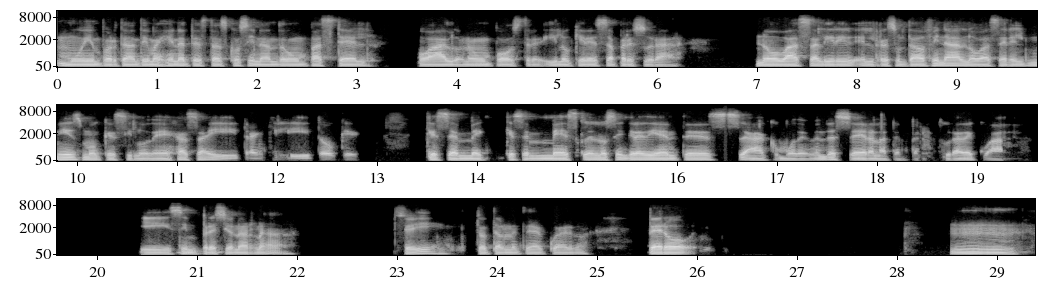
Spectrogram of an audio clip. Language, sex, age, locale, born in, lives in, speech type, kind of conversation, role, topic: Spanish, male, 40-44, es-MX, United States, United States, conversation, unstructured, none, ¿Qué valoras más en una relación amorosa?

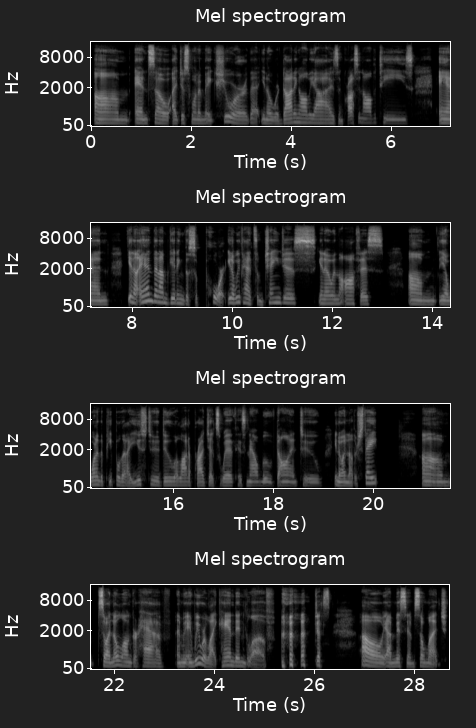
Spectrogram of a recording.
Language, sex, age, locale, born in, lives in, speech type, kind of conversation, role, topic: English, female, 55-59, en-US, United States, United States, conversation, advice, user, How can I manage feeling overwhelmed by work deadlines and responsibilities?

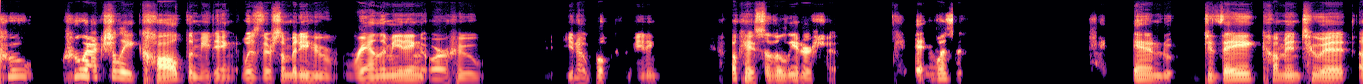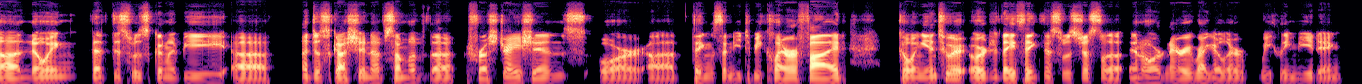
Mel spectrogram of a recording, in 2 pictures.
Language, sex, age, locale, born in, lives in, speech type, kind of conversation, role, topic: English, male, 60-64, en-US, United States, United States, conversation, advice, advisor, How do I recover gracefully after saying something awkward in a meeting?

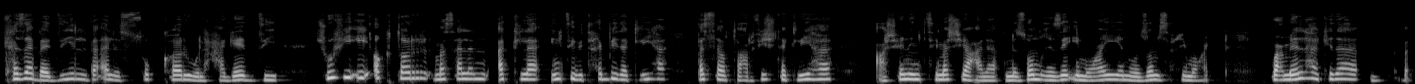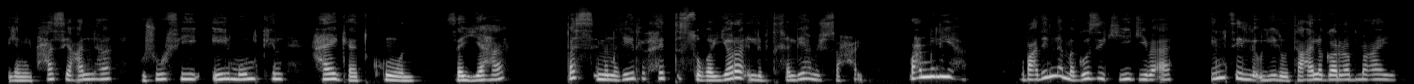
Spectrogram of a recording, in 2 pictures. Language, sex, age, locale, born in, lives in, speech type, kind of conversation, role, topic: Arabic, female, 18-19, ar-EG, Egypt, Greece, conversation, advice, advisor, إزاي رجعت لعاداتك القديمة بعد كام أسبوع من الالتزام بروتين صحي؟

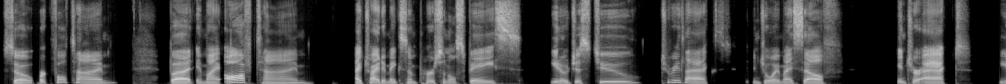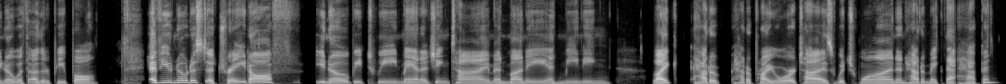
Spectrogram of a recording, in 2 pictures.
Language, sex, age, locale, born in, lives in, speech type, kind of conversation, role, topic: English, female, 55-59, en-US, United States, United States, conversation, unstructured, none, How do you find a daily balance between your time, your money, and what feels meaningful?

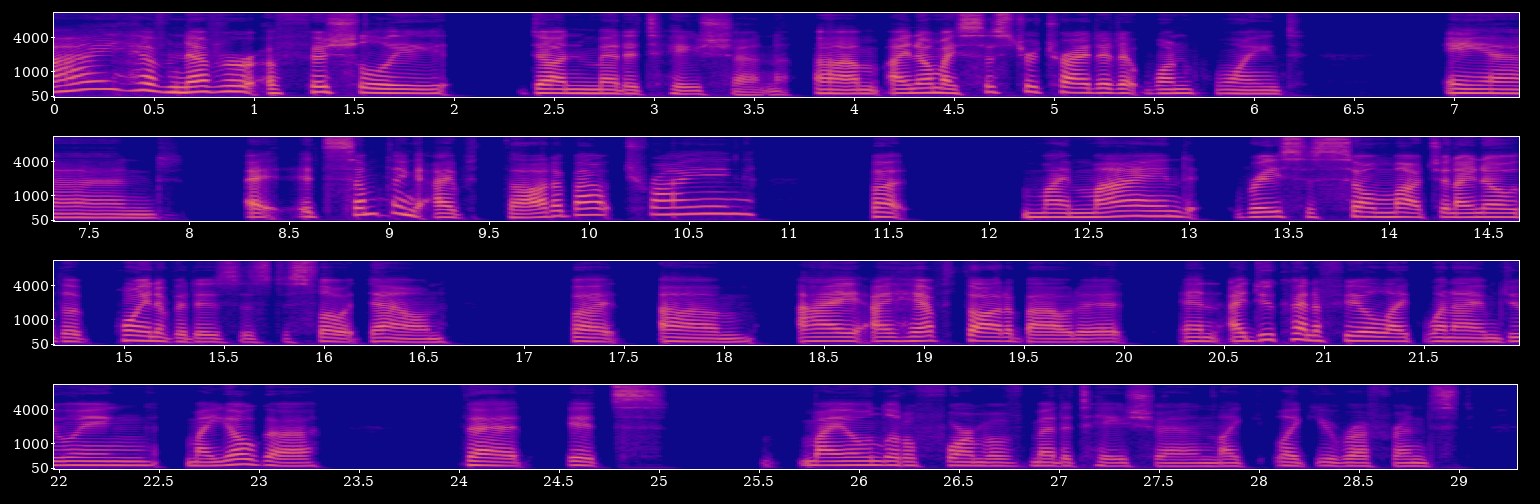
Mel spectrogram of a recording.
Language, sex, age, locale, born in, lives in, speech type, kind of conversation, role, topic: English, female, 55-59, en-US, United States, United States, conversation, unstructured, none, What small daily habit has recently brightened your days, and why does it help you?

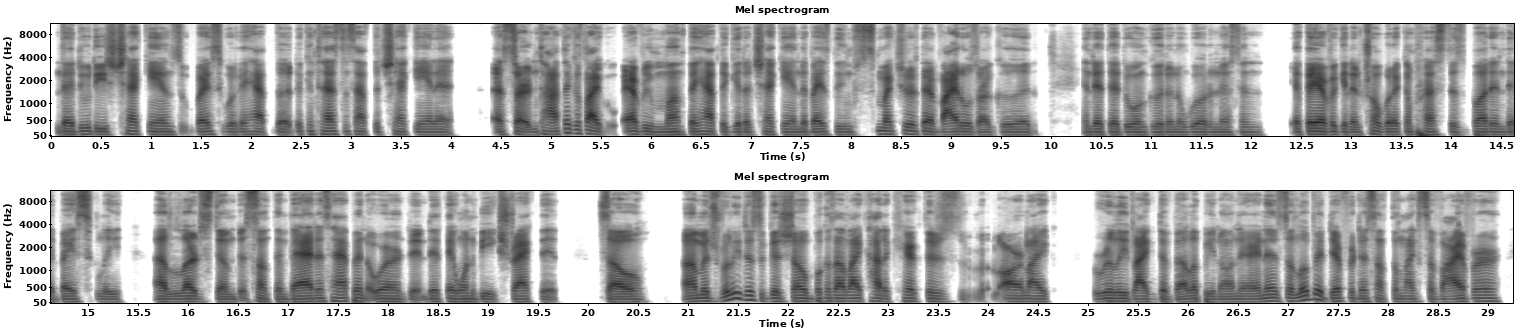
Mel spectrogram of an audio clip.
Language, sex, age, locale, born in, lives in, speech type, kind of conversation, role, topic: English, male, 35-39, en-US, United States, United States, conversation, unstructured, none, Which reality shows do you secretly love and also openly defend?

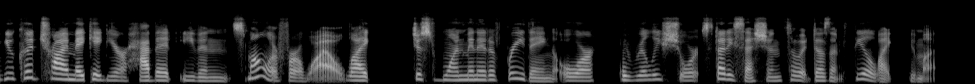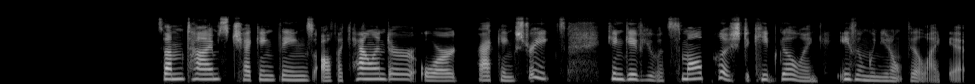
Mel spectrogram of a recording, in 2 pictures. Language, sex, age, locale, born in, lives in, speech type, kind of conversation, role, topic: English, female, 50-54, en-US, United States, United States, read, expert-assistant, expert, What are practical ways to reduce stress during exams?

